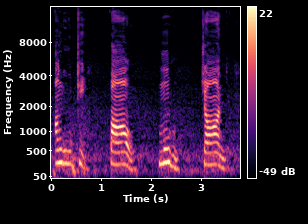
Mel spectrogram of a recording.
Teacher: उच्चारण करते समय जो आवाज है वो नाक से निकलती है। जैसे कि अंगूठी, पांव, मुंह, चांद, तो ये सब कहाँ से इसकी जो ध्वनि है, इसकी जो आवाज है वो कहाँ से निकल रही है, नाक से निकल रही है। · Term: अनुनासिक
